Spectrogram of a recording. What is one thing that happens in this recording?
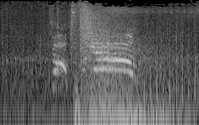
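A rocket whooshes past and bursts.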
